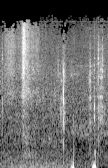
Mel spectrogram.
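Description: Two short, dull, low thumps about half a second apart in the second half, over faint rustling of plants being handled.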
